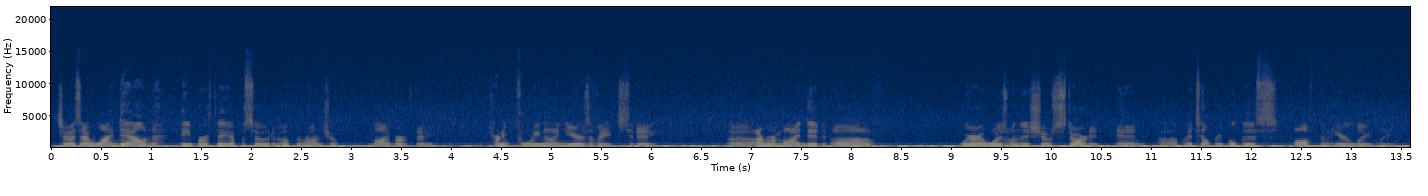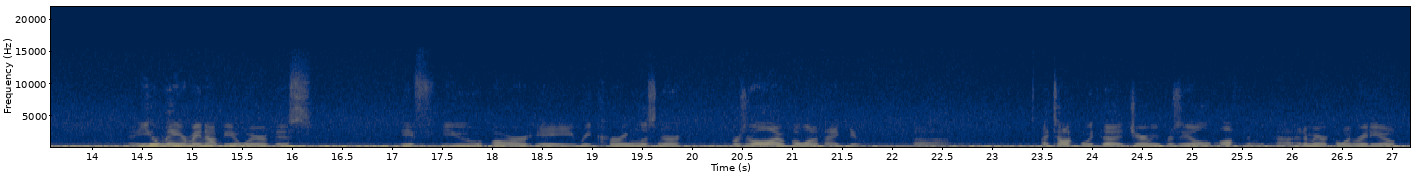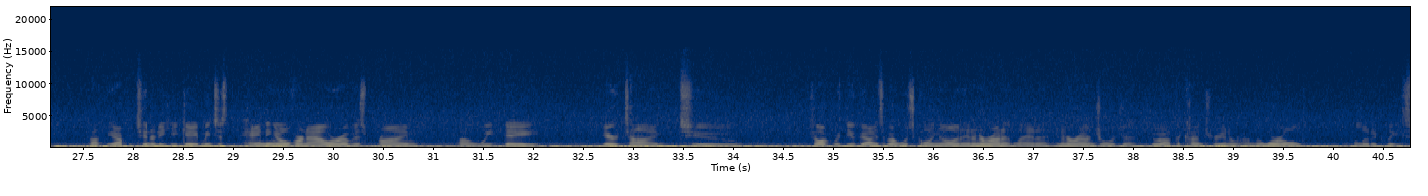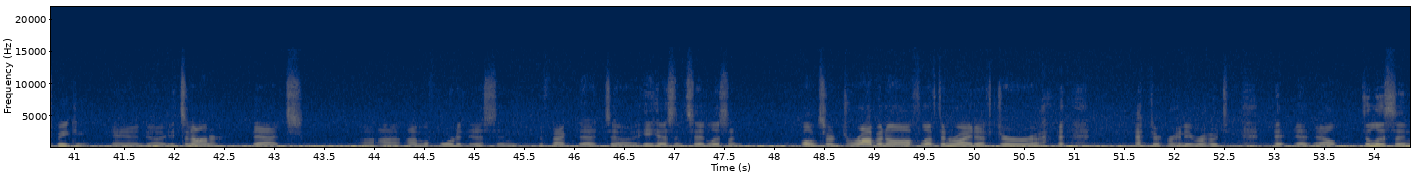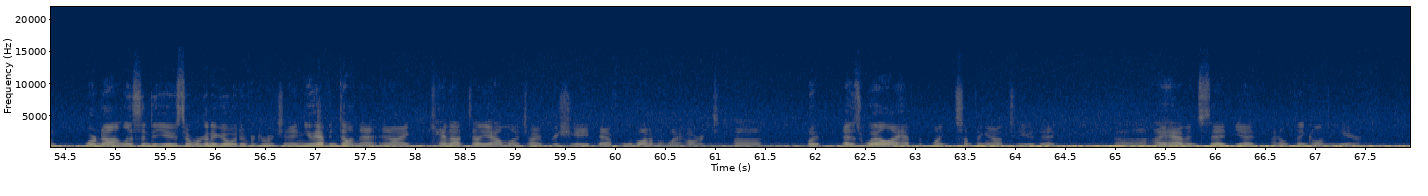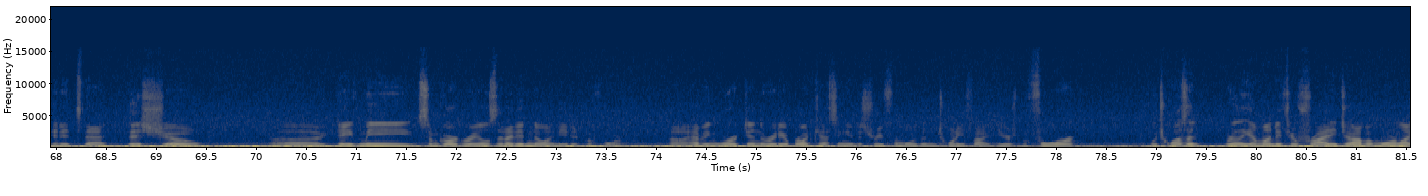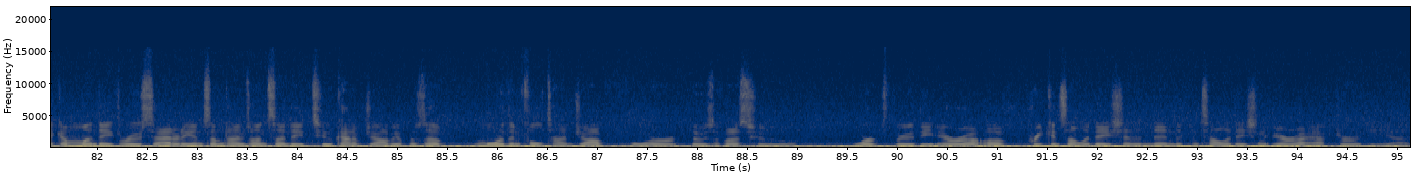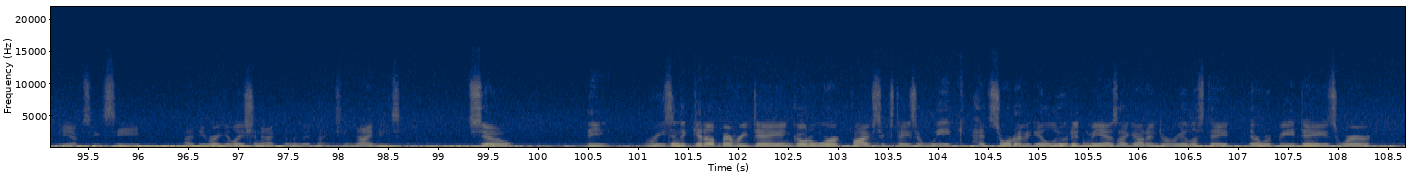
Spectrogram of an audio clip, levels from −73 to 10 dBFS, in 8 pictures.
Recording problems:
hiss; noticeable; throughout; 20 dB below the speech
low rumble; faint; throughout; 25 dB below the speech

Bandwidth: 15.5 kHz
